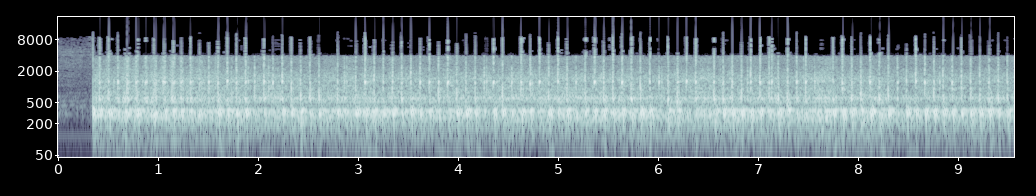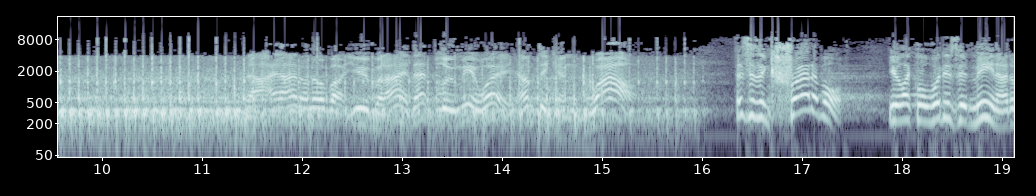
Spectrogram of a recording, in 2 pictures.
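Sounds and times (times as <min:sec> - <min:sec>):
Vela pulsar radio signal converted to audio: 0:00.0 - 0:16.6
speech: 0:12.6 - 0:15.4, 0:16.4 - 0:19.1.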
